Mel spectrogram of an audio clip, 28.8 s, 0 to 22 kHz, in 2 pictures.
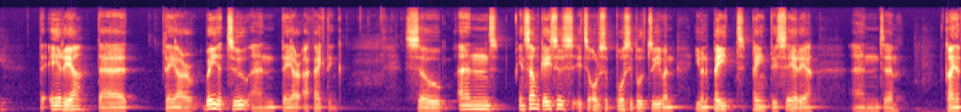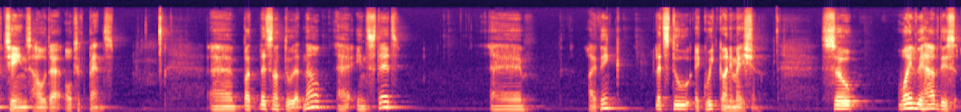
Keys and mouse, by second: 13.7 ctrl+z, 19.2-21.1 drag, 28.1 click.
